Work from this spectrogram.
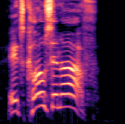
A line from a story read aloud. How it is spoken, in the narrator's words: the children shouted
